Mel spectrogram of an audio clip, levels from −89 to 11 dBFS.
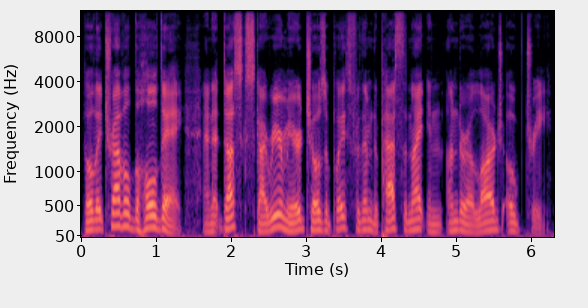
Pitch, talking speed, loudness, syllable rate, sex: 135 Hz, 235 wpm, -18 LUFS, 5.7 syllables/s, male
